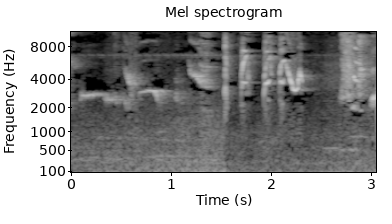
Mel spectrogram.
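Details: Oriental magpie-robin singing as it seeks a rival to fight: clear whistled notes held level, then a burst of sharp chirps, rising and falling slurred whistles, and a bright high flourish at the end, over a faint low hum.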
